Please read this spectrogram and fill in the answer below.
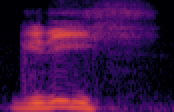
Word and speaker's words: Gris: been playing via that i mentioned earlier greece griss and spanish it's pronounced greece and uh i gotta say it is one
